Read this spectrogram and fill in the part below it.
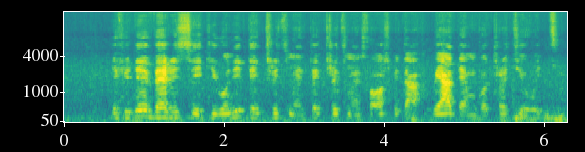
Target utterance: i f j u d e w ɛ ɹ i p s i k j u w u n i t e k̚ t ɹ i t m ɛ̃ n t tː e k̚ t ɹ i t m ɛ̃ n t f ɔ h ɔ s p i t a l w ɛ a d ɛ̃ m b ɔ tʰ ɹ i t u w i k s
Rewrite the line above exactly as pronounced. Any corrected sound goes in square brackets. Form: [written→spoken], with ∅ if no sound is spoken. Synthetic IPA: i f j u d e [w→v] ɛ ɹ i [p→∅] s i k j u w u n i t e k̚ t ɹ i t m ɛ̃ n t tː e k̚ t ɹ i t m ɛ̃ n t f ɔ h ɔ s p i t a l w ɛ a d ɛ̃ m b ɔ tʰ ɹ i t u w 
